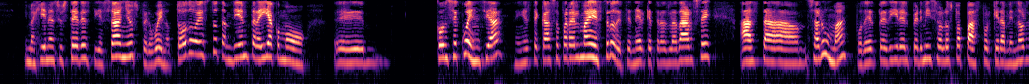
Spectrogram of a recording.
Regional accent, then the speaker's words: Marcabelí, El Oro, Ecuador; Yo de Marcabelín.

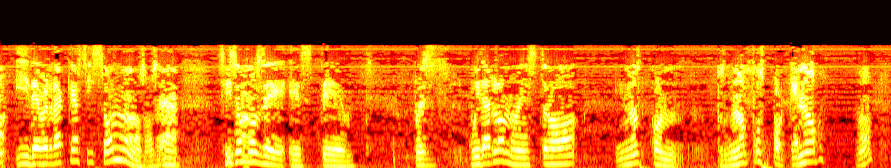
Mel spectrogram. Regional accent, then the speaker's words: Mexico; así somos los mexicanos, y nos encanta pues lo simple, también lo sencillo, y lo que es como es.

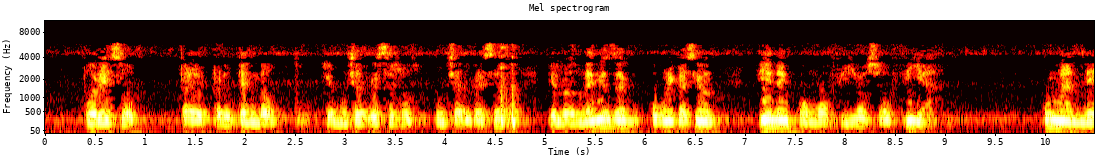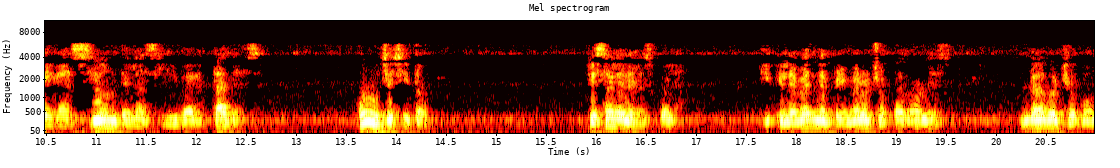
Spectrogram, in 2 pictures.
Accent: Xalapa, Veracruz, Mexico; en mi pueblo, en Jalapa, me dijeron, concursa

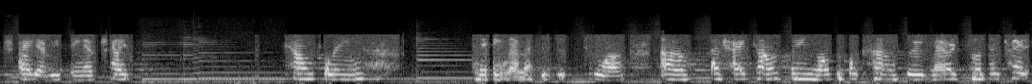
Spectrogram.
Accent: Jamaica; and I'm actually from Jamaica.

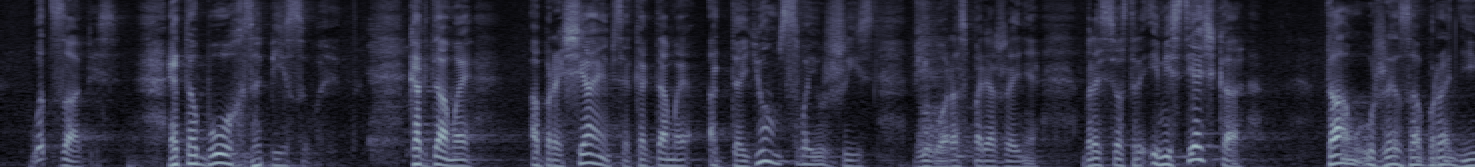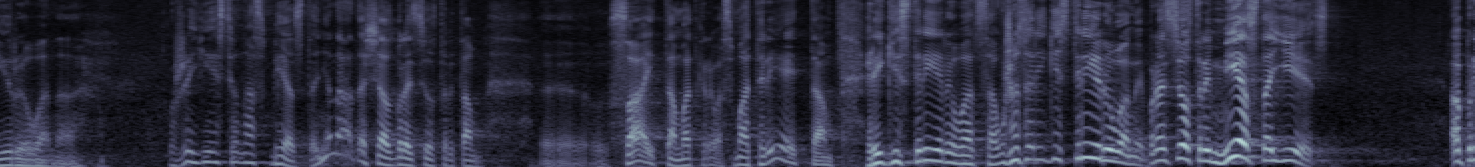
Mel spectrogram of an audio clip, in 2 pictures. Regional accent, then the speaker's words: Siberia, Russia; Я говорю: да, Сибири.

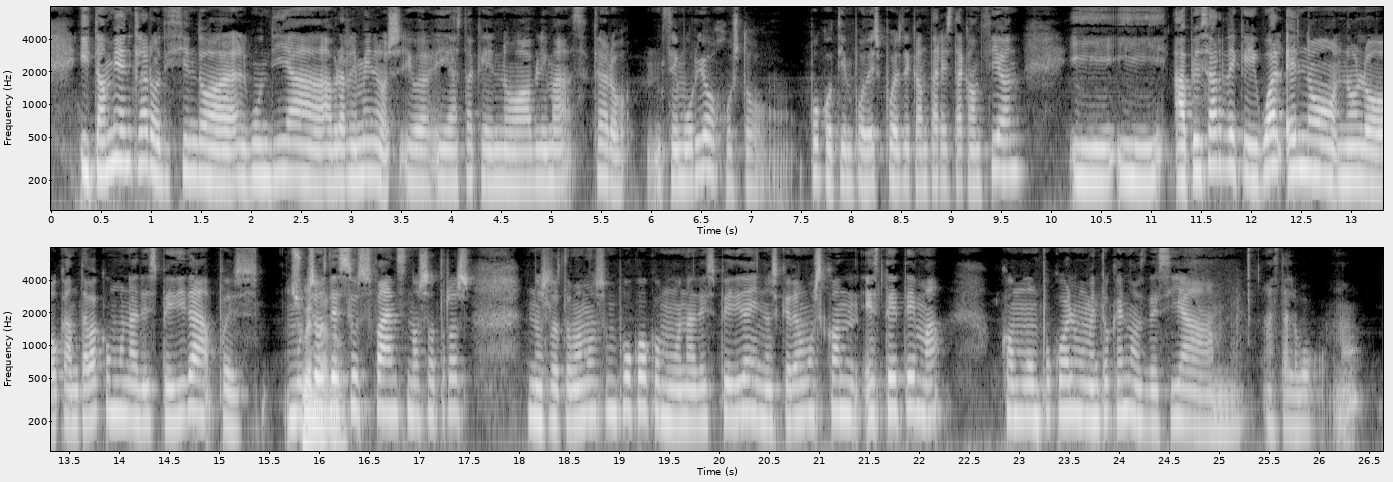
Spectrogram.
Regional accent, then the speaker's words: Basque Country, Spain; Y si viviríamos todos como aquí vascos

